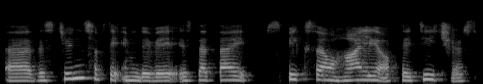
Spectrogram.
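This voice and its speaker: A woman's voice: on the low side, normal speed. A woman hosting an interview, asking questions attentively and murmuring along as her guest speaks. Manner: attentive, frequent listening murmurs. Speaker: interviewer host. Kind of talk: interview conversation. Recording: slightly dull, lo-fi sound.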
